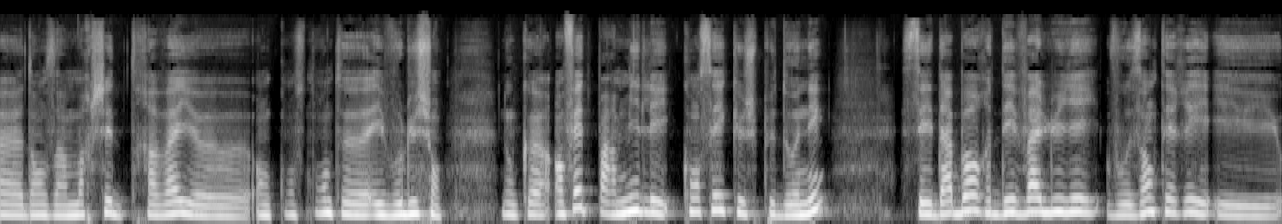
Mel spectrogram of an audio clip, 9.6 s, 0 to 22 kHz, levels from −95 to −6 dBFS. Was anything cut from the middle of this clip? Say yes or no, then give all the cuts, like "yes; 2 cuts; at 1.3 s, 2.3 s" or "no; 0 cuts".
no; 0 cuts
